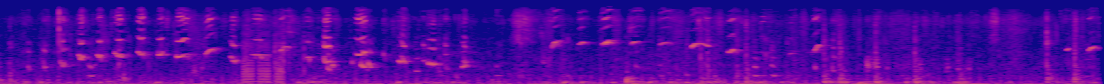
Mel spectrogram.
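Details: A litter of three-week-old puppies beside their mother, Bhoomi, calling loudly: continuous thin squeals and whines from several pups, short arched notes tumbling over each other, with soft rustling and movement sounds throughout.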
